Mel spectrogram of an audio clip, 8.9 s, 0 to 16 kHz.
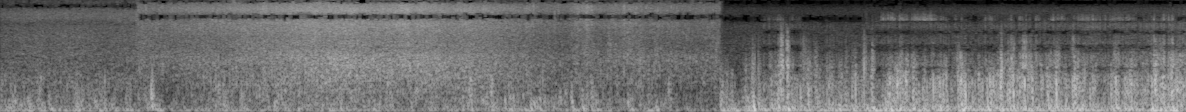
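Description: Strong wind buffets a sailboat running downwind in gusts up to 32 knots, a constant loud roar of wind noise over rushing water that grows heavier and rougher partway through.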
